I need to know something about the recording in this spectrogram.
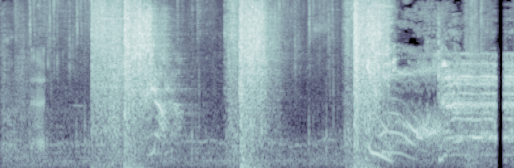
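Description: Loud gunshots boom several times.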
